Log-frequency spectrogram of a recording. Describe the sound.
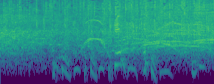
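An audience applauds steadily for about four seconds, a dense patter of clapping with scattered laughter and excited voices rising over it.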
